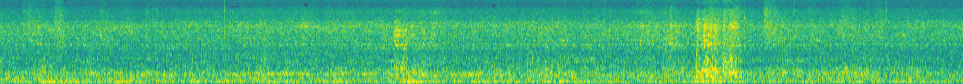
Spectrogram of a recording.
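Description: Shatabdi Express passenger train running at speed, heard from on board: a steady rumble of the wheels on the track, with a brief louder burst of noise about nine seconds in.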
